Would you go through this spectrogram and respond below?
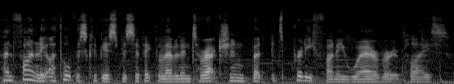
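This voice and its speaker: A man's voice: mid-range voice, lively intonation, fast, a bit bright. A man hosting a gaming channel, giving enthusiast commentary as he presents game voice clips. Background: background music.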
